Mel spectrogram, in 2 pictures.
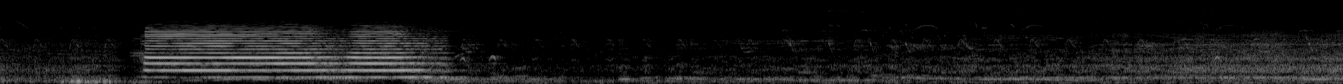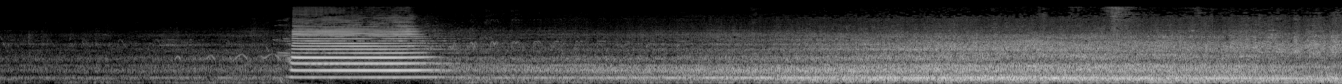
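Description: Twin electric locomotives hauling petroleum tank wagons sound two horn blasts: a long one about a second and a half in and a shorter one past the middle. Then the train's running noise of wheels and wagons grows steadily louder as it draws close and passes.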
